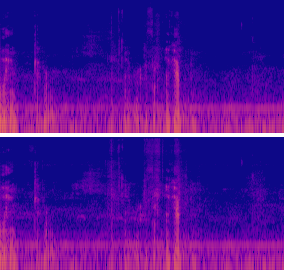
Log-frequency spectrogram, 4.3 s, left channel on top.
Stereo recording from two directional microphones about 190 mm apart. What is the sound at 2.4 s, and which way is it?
Dog, 10° left (ahead or behind).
